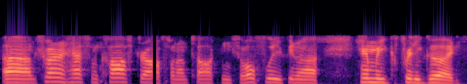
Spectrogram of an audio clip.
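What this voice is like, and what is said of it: Raspy, hoarse voice. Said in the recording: “Excuse my voice tonight, by the way. It might sound a little bit raspy.”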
